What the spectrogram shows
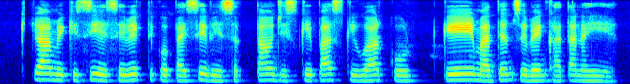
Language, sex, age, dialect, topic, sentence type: Hindi, female, 18-24, Awadhi Bundeli, banking, question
